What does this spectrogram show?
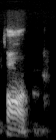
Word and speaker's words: thought: Hey, bukan gitu cara bacanya. Mungkin dia suka, Sir. Siapa sih yang nggak suka? Semua suka. Tapi jangan di kelas ini. Songkolo. Bacanya itu adalah, coba bilang ot. OT, ot, bilang. Ot. Ot. Lidahnya diginiin nanti di depannya.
